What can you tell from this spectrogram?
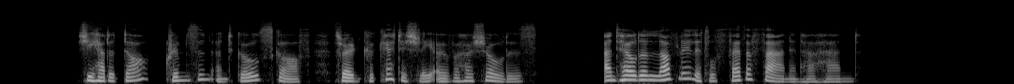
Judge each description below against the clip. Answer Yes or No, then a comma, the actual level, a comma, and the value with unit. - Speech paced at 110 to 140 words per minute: Yes, slow, 135 wpm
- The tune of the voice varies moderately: No, wide, 6.6 semitones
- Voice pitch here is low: No, medium, 165 Hz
